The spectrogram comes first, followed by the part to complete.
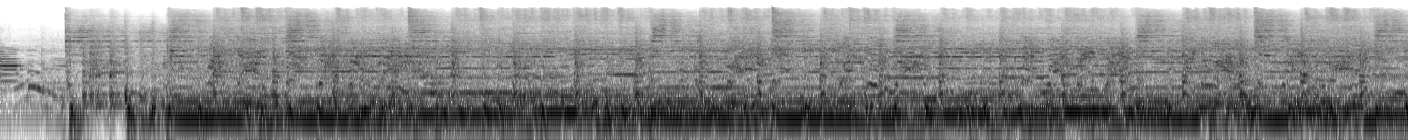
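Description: Live post-hardcore band kicking into a song: distorted electric guitar, bass guitar and drum kit come in within the first second or two, then play loud and steady.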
